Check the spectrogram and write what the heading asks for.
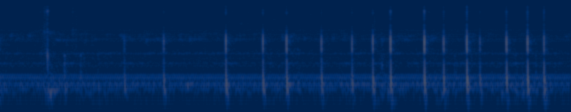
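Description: Faint clicks and taps of a stylus tip on a tablet's glass screen while a word is hand-written, sparse at first and then several a second, over a faint steady hum.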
